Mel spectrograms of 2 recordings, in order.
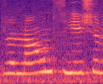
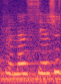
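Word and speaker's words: pronunciation: सो प्रोनाउंस प्रोनाउंस एक सही word है लेकिन प्रोनाउंस प्रोनाउंसिएशन इट्स नॉट a correct word. आप वीडियो में देखेंगे वो प्रोनाउंसिएशन बोलते हैं बहुत ज्यादा। सो प्रोनंसिएशन अगर आप उसको सुनेंगे बार-बार प्रोन्सिएशन प्रोनंसिएशन प्रोनंसिएशन तो आपके मुंह से प्रोनाउंसिएशन निकलेगा।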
